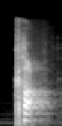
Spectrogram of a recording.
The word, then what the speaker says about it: Kaf: Each of these eight verses in Hebrew begin with the 11th letter in the Hebrew alphabet, Kaf, which sounds close to the English word cough. And that's exactly how you pronounce it. You have to cough. Kaf.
